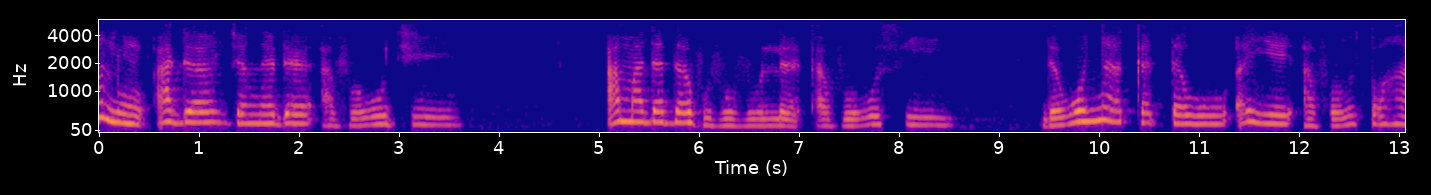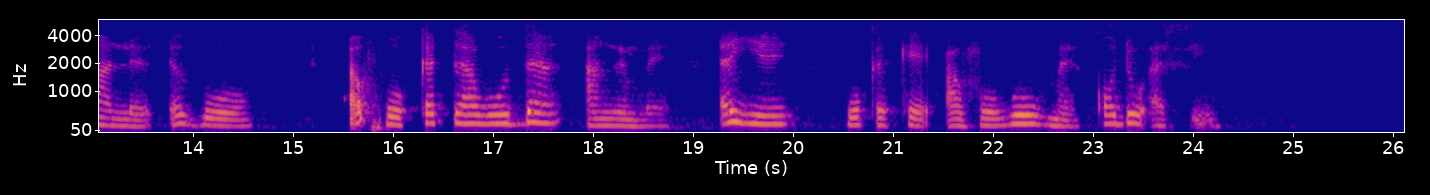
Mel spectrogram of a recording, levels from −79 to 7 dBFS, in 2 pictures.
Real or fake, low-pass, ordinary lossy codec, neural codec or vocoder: fake; 5.4 kHz; Opus, 16 kbps; codec, 24 kHz, 0.9 kbps, WavTokenizer, medium speech release version 1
